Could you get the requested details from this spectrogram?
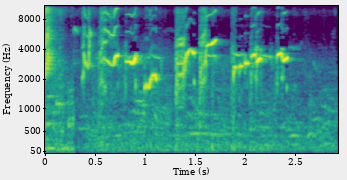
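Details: Female greater green leafbird, in heat, a lure to set males singing: harsh, chattering and varied notes mixed with high slurred whistles, in short bursts.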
